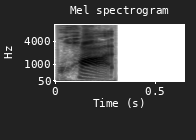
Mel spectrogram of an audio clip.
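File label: "kua", Mandarin Chinese pinyin, neutral tone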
